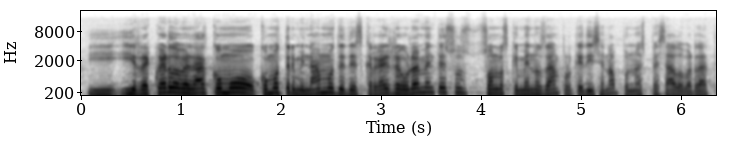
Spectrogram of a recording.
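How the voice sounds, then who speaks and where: Young male lay preacher, testimony sermon, halting repetitions, resonant tone, reverberant church hall. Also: sits high, smooth. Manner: halting, repeats words, frequent "¿verdad?".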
